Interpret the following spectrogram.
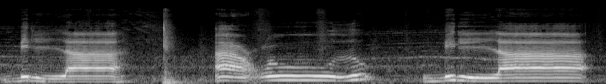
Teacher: باللہ، باللہ، با کے نیچے چونکہ زیر ہے، آگے لام آ گیا ہے، تو لام کو آپ نے باریک پڑھنا ہے، موٹا نہیں پڑھنا ہے۔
